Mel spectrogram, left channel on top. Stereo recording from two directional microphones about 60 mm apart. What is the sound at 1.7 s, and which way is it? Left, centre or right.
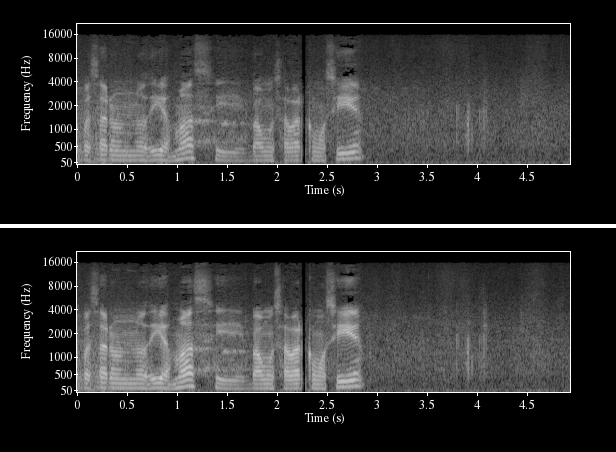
Speech, right.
